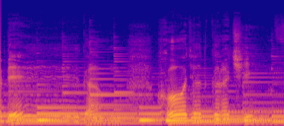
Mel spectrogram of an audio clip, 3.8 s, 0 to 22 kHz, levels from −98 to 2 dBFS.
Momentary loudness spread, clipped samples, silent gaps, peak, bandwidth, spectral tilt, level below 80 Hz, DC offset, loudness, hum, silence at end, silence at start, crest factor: 7 LU; under 0.1%; none; -6 dBFS; 6.2 kHz; -10 dB/octave; -56 dBFS; under 0.1%; -22 LUFS; none; 0 s; 0 s; 16 dB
